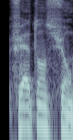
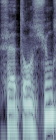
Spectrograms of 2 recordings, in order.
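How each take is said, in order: First: Fais stressed, falling tune, higher voice; warning. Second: Attention rising at the end, higher voice; careful warning. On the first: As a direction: hit Fais, then drop. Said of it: "la mit en garde April". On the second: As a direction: stress on attention with a lift. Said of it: "Elle posa la tasse". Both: A narrator's reading.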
